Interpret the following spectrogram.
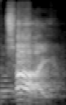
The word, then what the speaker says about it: Thai: Next up we have the tie. Tie. So it's spelled T-H-A-I.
